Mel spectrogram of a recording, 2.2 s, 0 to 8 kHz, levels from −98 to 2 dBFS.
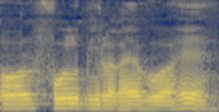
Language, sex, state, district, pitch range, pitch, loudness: Hindi, male, Arunachal Pradesh, Papum Pare, 110-120 Hz, 115 Hz, -15 LUFS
